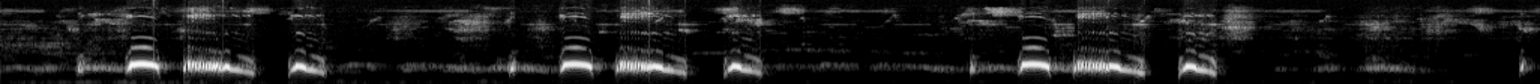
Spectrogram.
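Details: Spotted dove calling vigorously, used as a lure for wild doves: three bursts of mellow, low cooing phrases. Each is a short lead note, a rolling double coo and a falling end note, with soft murmurs between and a faint low hum.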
